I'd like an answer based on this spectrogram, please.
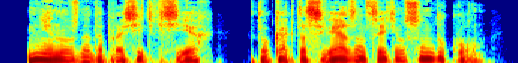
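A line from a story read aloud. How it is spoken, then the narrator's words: Soft speech. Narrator (Russian): мягко проговорил я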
